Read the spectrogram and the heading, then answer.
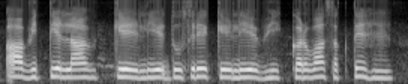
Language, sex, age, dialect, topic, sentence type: Magahi, female, 31-35, Southern, banking, question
